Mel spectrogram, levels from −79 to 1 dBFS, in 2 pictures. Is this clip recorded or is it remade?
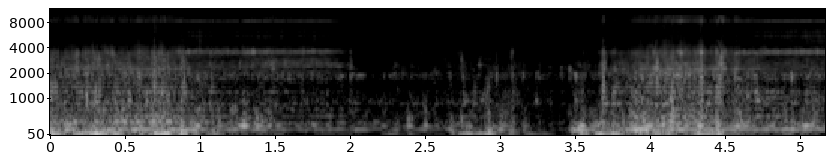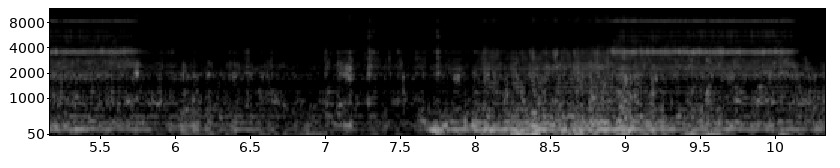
remade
